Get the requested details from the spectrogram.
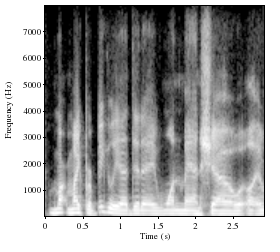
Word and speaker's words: Birbiglia: Birbiglia.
